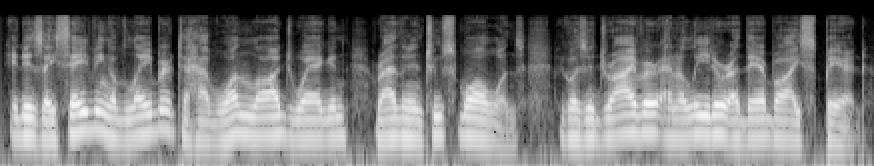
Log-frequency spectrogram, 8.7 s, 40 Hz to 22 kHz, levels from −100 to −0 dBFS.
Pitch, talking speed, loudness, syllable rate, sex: 125 Hz, 170 wpm, -15 LUFS, 4.9 syllables/s, male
